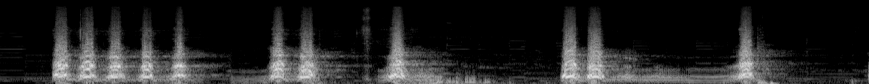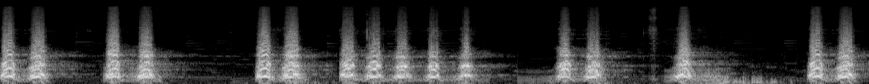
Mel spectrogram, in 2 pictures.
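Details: German Shepherd dog barking: sharp, loud barks in quick bursts of two to four, separated by short pauses and softer whining or growling between groups, continuing steadily throughout.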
